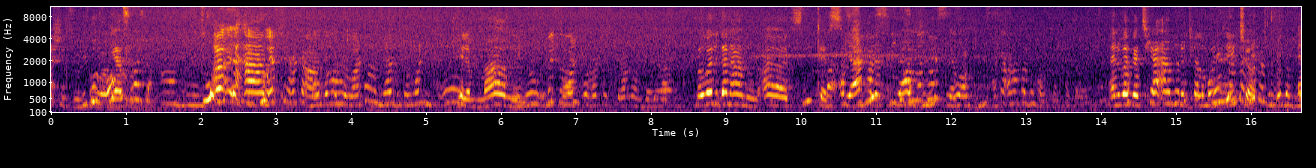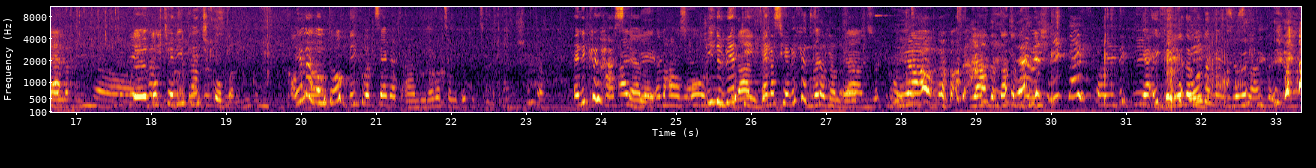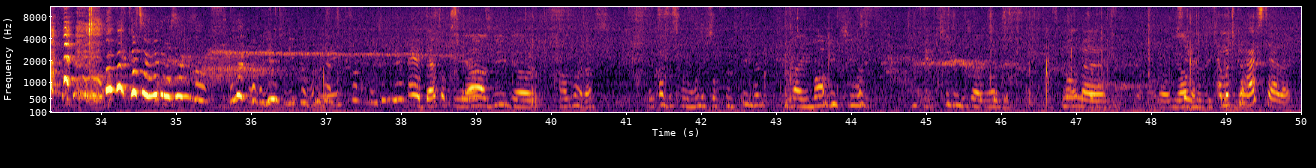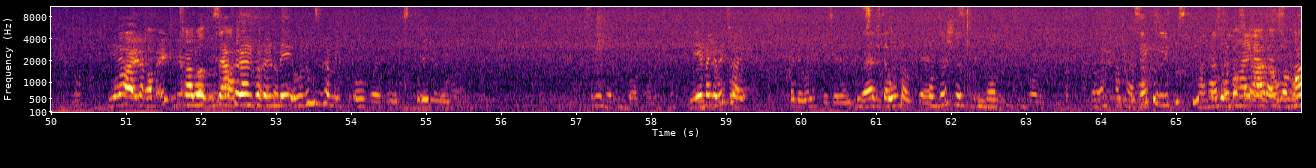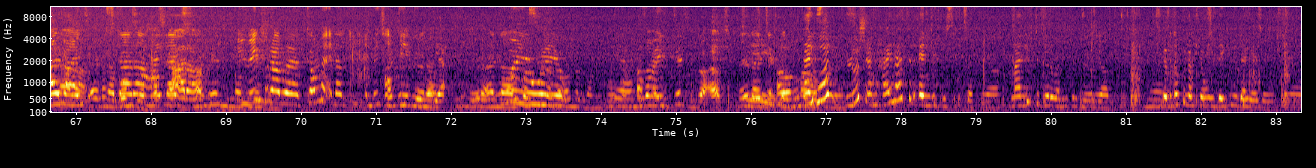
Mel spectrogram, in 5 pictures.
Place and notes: Leuven, Belgique - Young people in the park
In a quiet park, wind in the sycamores and some young people discussing.
13 October 2018, 16:05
